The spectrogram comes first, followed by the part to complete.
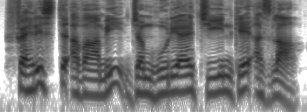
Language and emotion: Urdu, neutral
